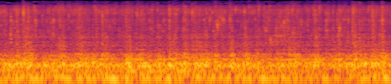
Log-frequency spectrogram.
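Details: After fitting a valve washer at the kitchen faucet to cure water hammer that sounded like it came from the combi boiler: smooth, steady rush of water with no banging; flow is normal.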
